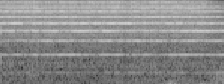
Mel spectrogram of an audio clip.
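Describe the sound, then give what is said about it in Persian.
A school bell rings continuously for the whole stretch, signalling the start of class, a steady, loud electric clang with a bright, buzzing metallic tone and no pauses, with no voices. “اوه اوه، بچه ها زنگ خورد و دیگه فرصت برای حیات رفتن هم نداریم.”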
